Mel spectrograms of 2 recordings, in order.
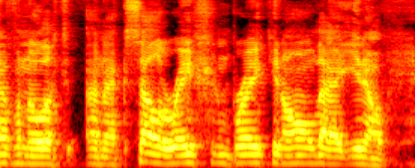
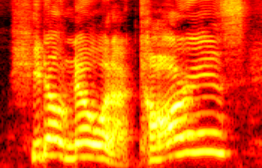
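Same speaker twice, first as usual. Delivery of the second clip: higher incredulous question; mock disbelief; 7 semitones higher, 3 dB louder than usual. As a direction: act out being baffled by the question. Acting out the girls' disbelief.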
